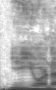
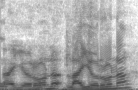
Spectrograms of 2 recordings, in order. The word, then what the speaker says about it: La Llorona: Yorna. That's how you pronounce it, right, guys? No. La Llorona? There you go.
